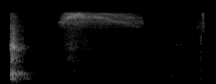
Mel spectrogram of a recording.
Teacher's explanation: if you really kind of slow it down, X. almost like you hear a K and an S. X actually makes two sounds. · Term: X sound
